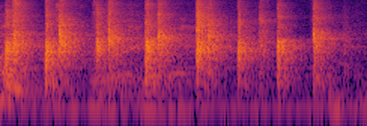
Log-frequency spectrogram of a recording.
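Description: Small audience clapping: sparse, distinct claps coming about three a second and fading off near the end.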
